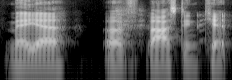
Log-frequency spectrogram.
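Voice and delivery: slow, hammed-up Boston accent that drifts toward New York; bad Boston accent. Mocking the former mayor of Boston in a bad Boston accent. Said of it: "I can't do Boston well".

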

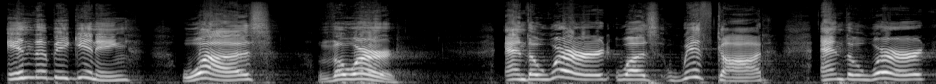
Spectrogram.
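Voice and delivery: loud, slow, weighty proclamation; preaching scripture. Acted. Preacher reads scripture to the congregation, loud proclamation. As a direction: declaim it with each key word drawn out.

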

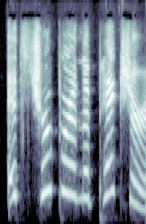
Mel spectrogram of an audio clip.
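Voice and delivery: put-on a small boy pointing at the sign; excited little boy. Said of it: "he was like".

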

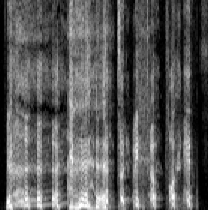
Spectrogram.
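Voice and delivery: laughing slowly through the words; amused, drawn-out laughing echo. Real, not acted. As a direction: repeat it back through laughter, high and slow. Laughing echo of previous speaker.

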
